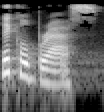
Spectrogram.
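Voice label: "nickel brass", English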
